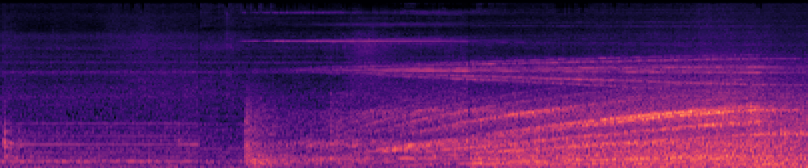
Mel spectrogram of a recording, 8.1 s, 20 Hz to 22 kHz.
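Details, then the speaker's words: New large lathe with a big chuck on first start, switched to the high speed range (about 300 rpm), no foot brake: click, then even hum with gear whine rising steadily as the spindle spins up, no grinding; healthy. "Và đây là dải tốc độ mà tôi thực sự muốn thử nghiệm, đó là dải tốc độ cao."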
